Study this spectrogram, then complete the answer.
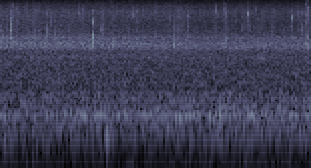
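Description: Garlic and asafoetida sizzle steadily in hot oil in a pan on a low gas flame, a continuous close crackling hiss with small pops throughout and no voices.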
